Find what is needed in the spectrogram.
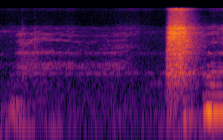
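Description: A person's single short, forceful burst of breath near the end, sharp and loud.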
